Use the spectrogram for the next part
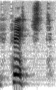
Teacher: there are two explosions, one for ch and the second one for de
